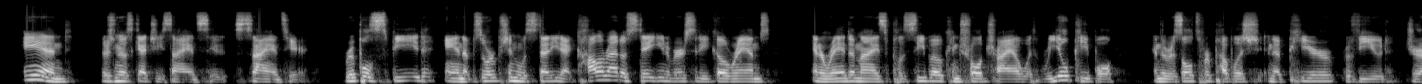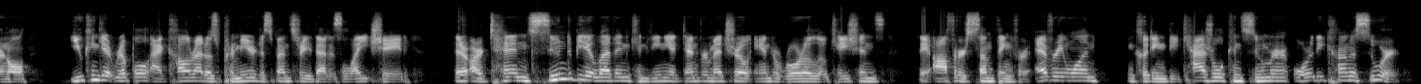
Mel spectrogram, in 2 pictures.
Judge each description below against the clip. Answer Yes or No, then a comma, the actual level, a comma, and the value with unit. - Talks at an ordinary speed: Yes, average, 155 wpm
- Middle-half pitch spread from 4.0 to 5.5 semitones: No, average, 3.5 semitones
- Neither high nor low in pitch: Yes, medium, 145 Hz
